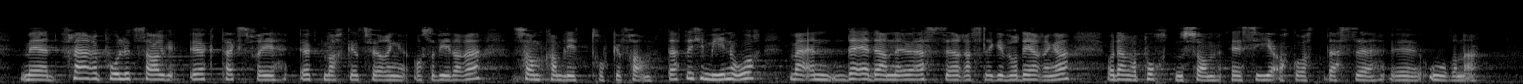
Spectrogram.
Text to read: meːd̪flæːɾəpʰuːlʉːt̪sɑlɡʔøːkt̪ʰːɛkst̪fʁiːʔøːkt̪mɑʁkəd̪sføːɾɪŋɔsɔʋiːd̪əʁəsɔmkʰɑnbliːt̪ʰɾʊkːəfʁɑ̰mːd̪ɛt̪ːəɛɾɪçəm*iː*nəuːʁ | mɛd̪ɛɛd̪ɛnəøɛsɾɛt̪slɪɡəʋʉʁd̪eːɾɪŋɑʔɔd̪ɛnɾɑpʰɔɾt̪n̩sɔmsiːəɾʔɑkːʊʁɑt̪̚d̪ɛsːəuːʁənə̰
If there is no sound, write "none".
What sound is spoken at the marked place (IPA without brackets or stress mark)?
iː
